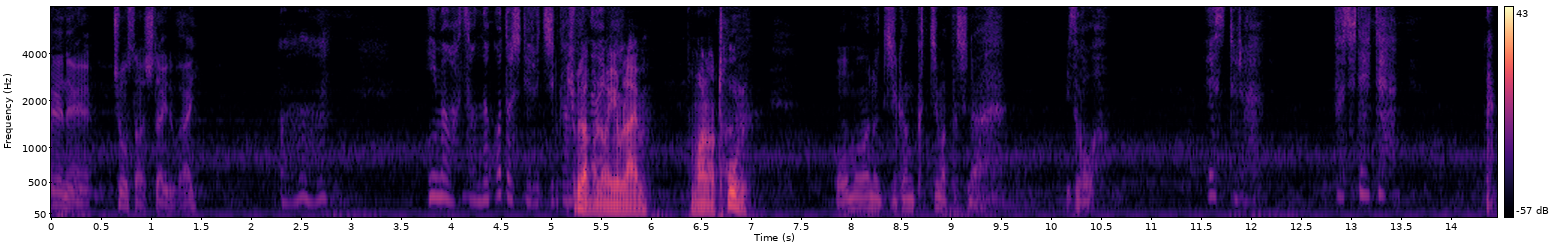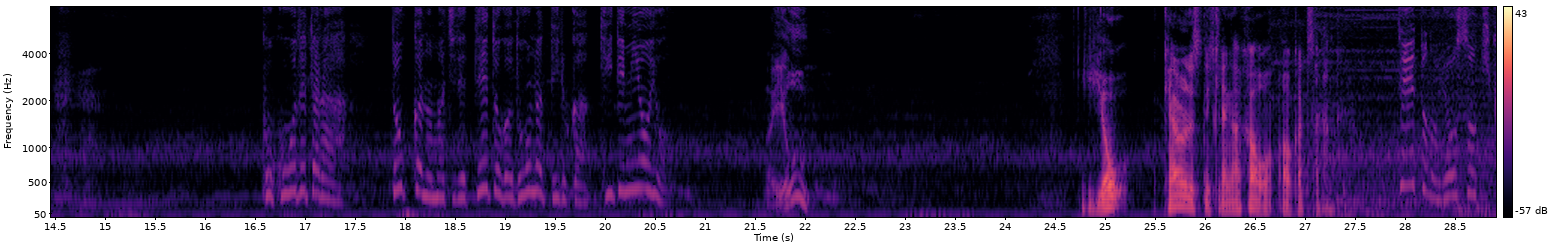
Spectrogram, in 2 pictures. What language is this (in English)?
German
